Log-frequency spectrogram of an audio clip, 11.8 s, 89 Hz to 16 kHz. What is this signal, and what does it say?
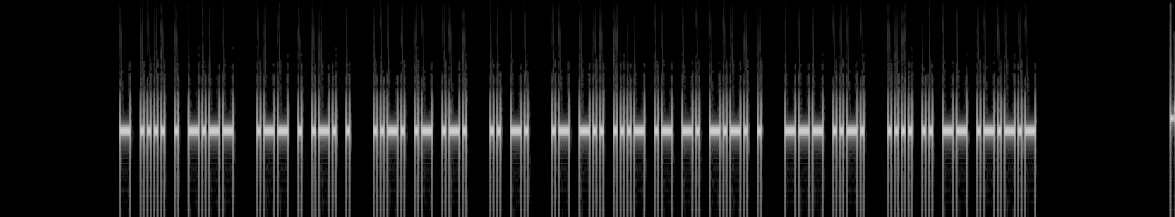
Morse code, heard as a keyed tone, about 34 wpm, 700 Hz. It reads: THEY WERE FAR IN ADVANCE OF HIM.
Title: Sentences from Top 1400 Words 35wpm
